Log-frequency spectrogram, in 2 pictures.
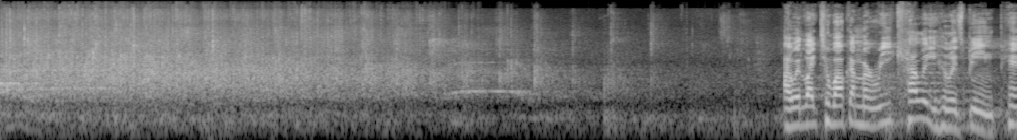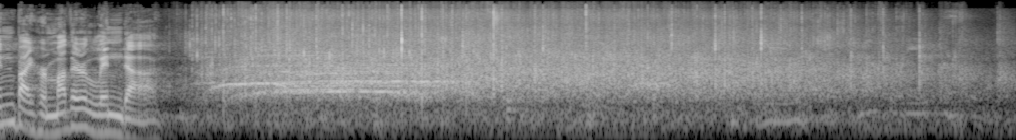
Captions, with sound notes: (audience applauds) I would like to welcome Marie Kelly, who is being pinned by her mother, Linda. (audience cheers) (audience applauds)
